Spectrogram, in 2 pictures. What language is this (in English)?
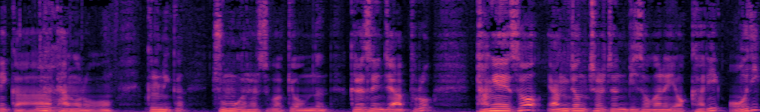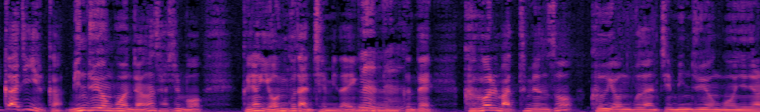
Korean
